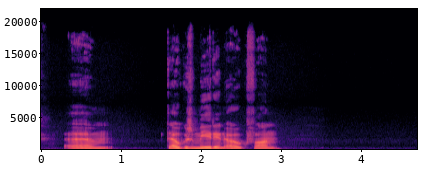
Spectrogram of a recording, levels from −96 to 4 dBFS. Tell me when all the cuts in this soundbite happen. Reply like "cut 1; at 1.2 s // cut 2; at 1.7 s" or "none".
cut 1; at 1.5 s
